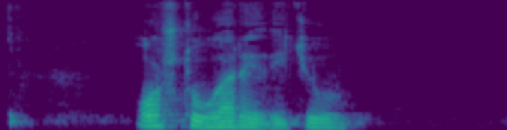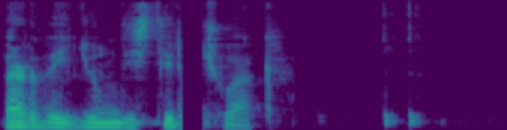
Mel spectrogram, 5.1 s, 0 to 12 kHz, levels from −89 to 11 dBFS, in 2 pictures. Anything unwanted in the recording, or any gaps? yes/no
yes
